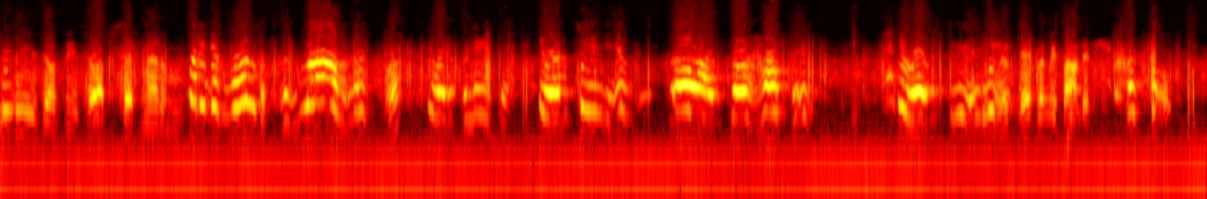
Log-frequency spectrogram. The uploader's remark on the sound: Audio is scratchy, fair quality.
